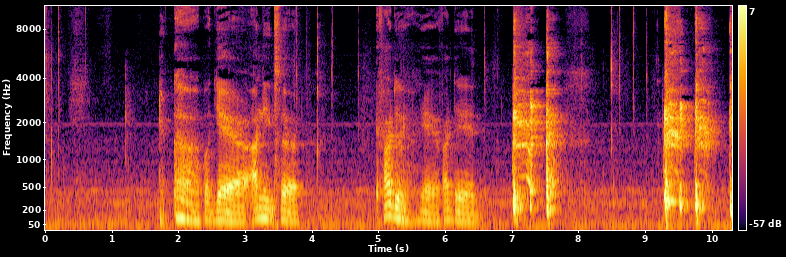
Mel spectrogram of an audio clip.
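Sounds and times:
speech: 2.0s - 4.0s, 5.0s - 6.6s
smoker's cough: 7.0s - 7.8s, 9.3s - 10.3s.

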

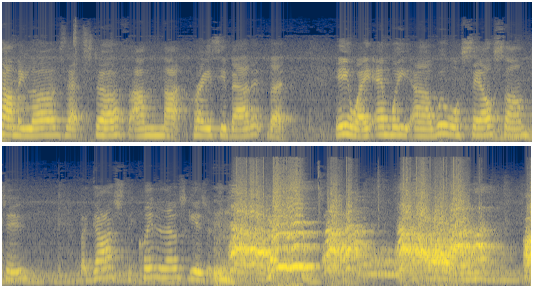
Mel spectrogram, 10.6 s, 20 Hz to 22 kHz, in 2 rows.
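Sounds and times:
speech: 0.0s - 10.5s
several dogs indoors barking and yipping at dogs outside: 7.6s - 10.5s.

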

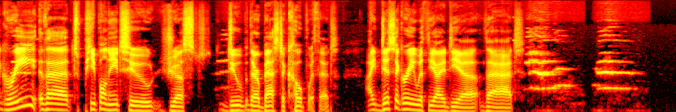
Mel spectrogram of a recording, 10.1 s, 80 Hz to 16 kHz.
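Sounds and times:
speech: 0.0s - 8.4s
cat meowing loudly: 7.9s - 9.7s.

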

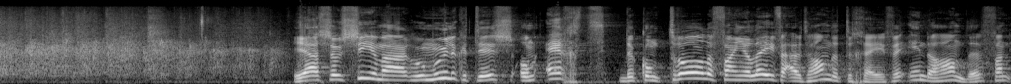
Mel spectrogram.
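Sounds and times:
sizable audience applauding: 0.0s - 2.9s
speech: 2.9s - 10.1s.

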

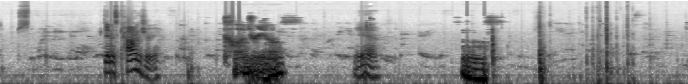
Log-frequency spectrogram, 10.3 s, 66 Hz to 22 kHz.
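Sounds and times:
speech: 0.3s - 4.5s, 5.3s - 5.8s, 6.9s - 7.6s
typing on a keyboard: 8.1s - 10.3s.

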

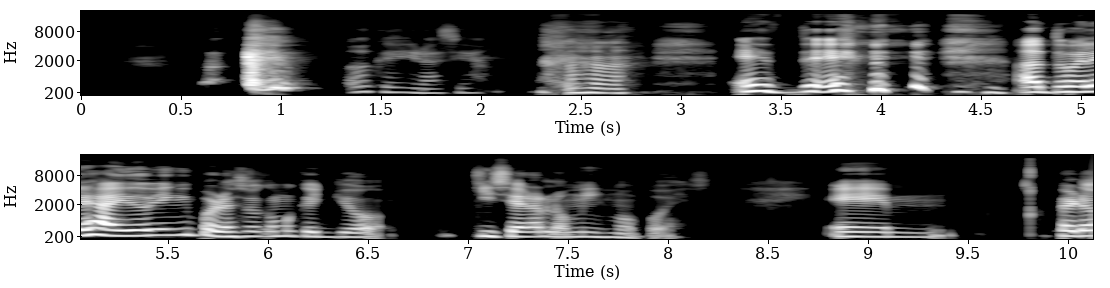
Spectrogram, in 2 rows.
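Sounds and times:
single loud sneeze: 0.6s - 1.1s
speech: 0.6s - 8.2s, 8.8s - 10.1s
laughter: 2.3s - 2.8s, 3.6s - 4.6s.

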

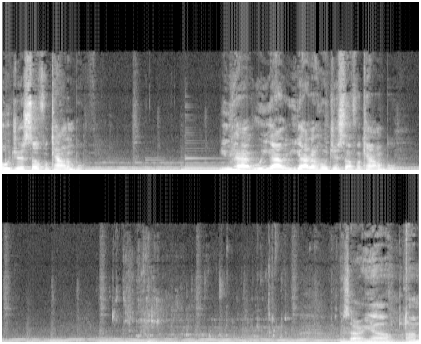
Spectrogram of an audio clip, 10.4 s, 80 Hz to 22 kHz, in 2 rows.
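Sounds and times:
speech: 0.0s - 1.2s, 2.7s - 5.0s, 9.4s - 10.4s
wine pouring into a cup: 6.4s - 10.4s.

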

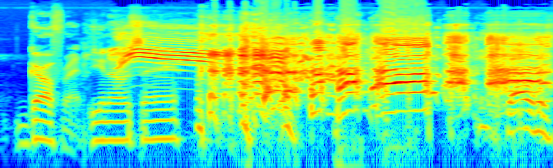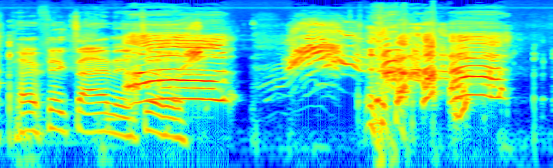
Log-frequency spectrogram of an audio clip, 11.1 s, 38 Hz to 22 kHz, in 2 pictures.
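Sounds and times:
speech: 0.3s - 7.6s, 9.2s - 10.3s
laughter: 2.0s - 5.9s, 9.2s - 11.0s
person imitating cat meows and yowls: 6.8s - 8.9s.

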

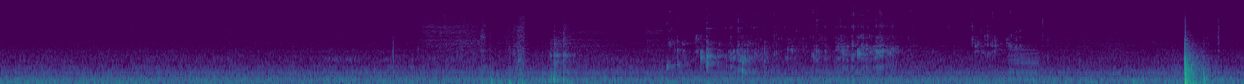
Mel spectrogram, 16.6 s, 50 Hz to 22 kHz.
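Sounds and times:
faint constant hum: 0.0s - 16.5s
coffee pouring into a cup: 8.9s - 14.3s.

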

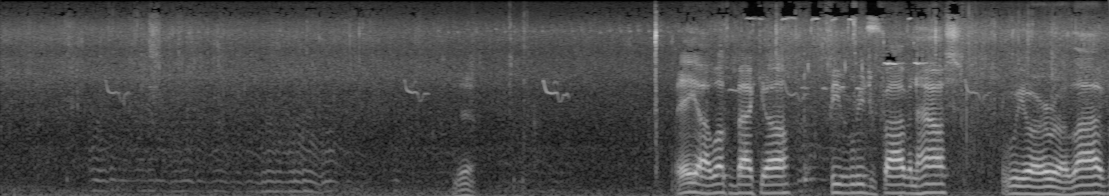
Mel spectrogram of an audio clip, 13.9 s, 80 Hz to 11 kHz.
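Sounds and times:
bumblebee buzzing and hovering: 0.8s - 7.1s, 8.3s - 11.2s
faint bird chirps: 1.2s - 1.9s, 4.9s - 13.4s
speech: 5.8s - 6.0s, 8.4s - 13.8s.

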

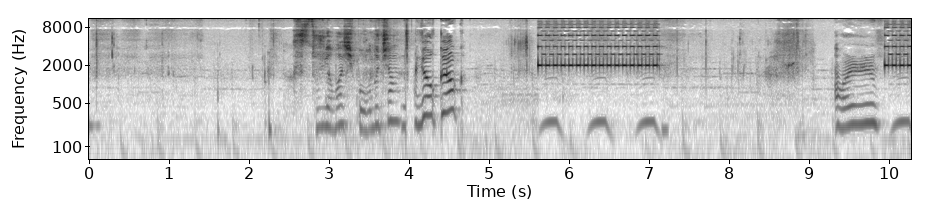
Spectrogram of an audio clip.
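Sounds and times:
speech: 2.8s - 4.8s, 9.3s - 10.2s
telephone ringing with bright electronic trill for an incoming call: 5.6s - 7.2s, 10.0s - 10.2s.

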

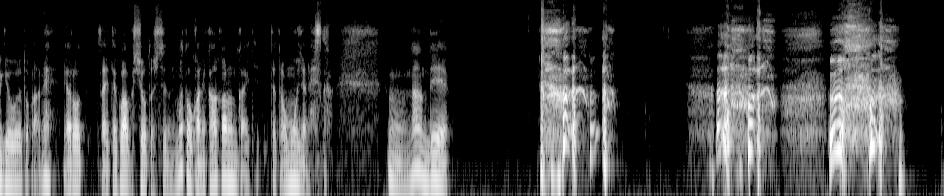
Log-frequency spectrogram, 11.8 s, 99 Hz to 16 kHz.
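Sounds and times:
speech: 0.0s - 5.7s, 6.8s - 7.7s, 10.4s - 11.4s
person coughing harshly: 6.8s - 7.8s, 8.9s - 11.4s.

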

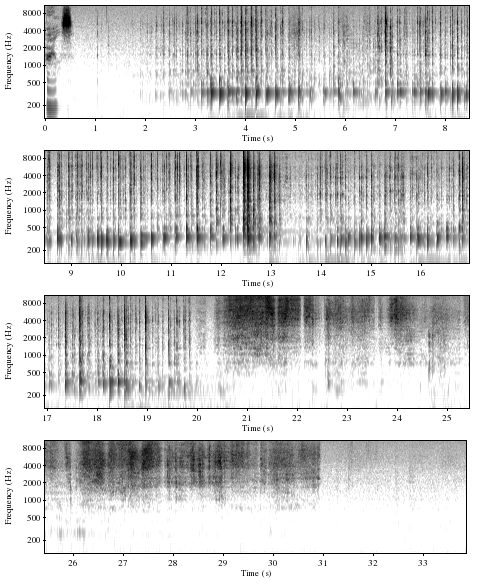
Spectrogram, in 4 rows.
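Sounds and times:
speech: 0.0s - 0.6s
fingers tapping on hollow wooden body of a 1968 Harmony Sovereign acoustic guitar: 2.0s - 20.5s.

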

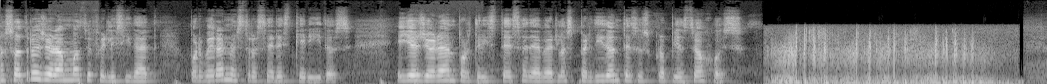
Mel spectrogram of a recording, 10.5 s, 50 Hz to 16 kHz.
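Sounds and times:
speech: 0.0s - 7.8s
fireworks exploding: 7.6s - 10.3s.

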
